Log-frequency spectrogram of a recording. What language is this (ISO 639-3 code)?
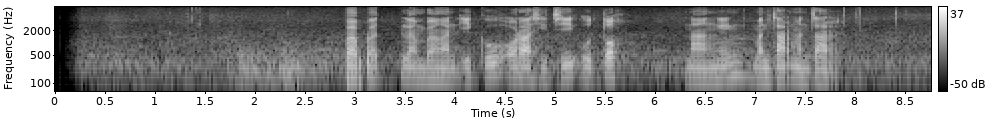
jav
